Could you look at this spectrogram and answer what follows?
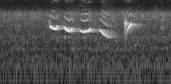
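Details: Common Iora song used as a lure to prompt reluctant birds to sing: a brief run of bright whistled notes, a wavering high phrase falling away, then one sharp rising-falling note, over a low background hiss.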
